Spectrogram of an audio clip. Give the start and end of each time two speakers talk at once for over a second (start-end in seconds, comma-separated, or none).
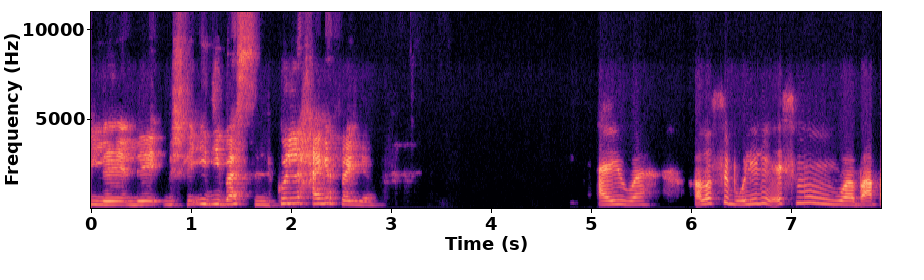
none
